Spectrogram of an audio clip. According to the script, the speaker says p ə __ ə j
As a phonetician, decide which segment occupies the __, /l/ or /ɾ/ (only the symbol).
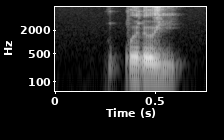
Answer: ɾ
